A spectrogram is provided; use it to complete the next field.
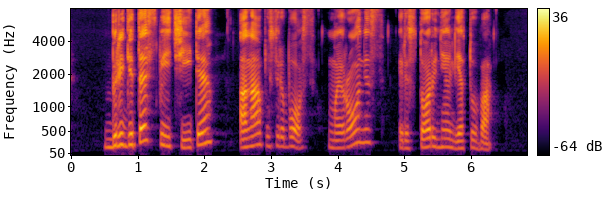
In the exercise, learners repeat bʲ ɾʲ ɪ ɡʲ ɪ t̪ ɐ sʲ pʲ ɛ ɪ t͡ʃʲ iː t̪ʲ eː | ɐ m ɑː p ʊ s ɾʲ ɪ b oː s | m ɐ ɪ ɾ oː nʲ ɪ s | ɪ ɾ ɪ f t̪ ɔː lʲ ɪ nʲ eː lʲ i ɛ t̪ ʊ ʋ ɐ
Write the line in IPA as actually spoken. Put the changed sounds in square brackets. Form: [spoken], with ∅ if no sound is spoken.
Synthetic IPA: bʲ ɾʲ ɪ ɡʲ ɪ t̪ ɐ sʲ pʲ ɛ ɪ t͡ʃʲ iː t̪ʲ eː | ɐ [n] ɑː p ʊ s ɾʲ ɪ b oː s | m ɐ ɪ ɾ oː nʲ ɪ s | ɪ ɾ ɪ [s] t̪ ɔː [ɾʲ] ɪ nʲ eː lʲ i ɛ t̪ ʊ ʋ ɐ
